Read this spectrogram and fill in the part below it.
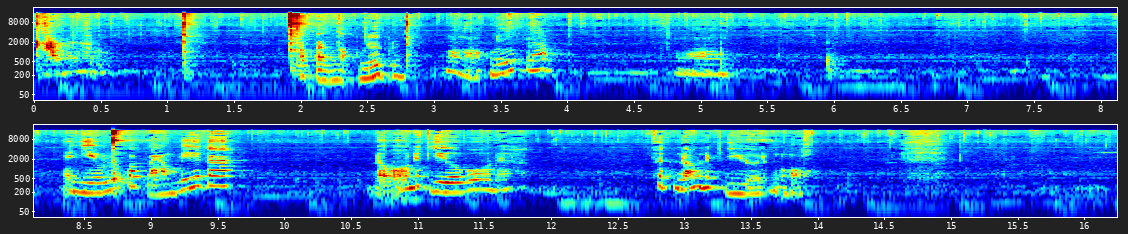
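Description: A metal ladle clinks and scrapes against a steel pot.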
